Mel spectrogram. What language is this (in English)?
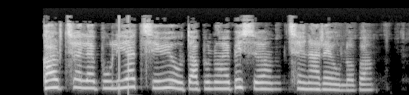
Georgian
